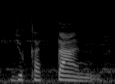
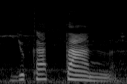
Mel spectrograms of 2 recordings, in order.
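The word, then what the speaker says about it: Yucatán: do you say it yukatan yukatan the emphasis is on the last syllable because that's where the a is yucatan another beautiful place in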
